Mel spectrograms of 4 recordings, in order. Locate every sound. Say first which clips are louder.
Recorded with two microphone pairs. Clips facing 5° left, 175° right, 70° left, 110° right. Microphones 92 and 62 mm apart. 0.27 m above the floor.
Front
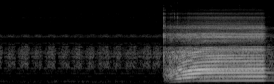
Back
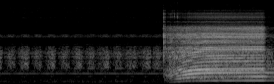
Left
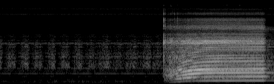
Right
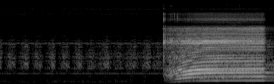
1.6 s a blender: front 6 dB, left 2 dB; 5° right, 0.5 m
